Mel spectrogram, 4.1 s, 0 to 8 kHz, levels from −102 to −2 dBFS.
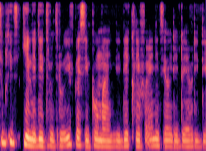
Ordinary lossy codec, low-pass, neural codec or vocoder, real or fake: none; 7.2 kHz; vocoder, 22.05 kHz, 80 mel bands, Vocos; fake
